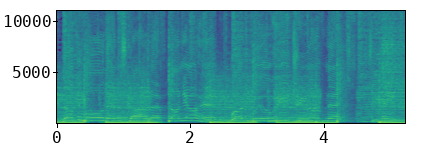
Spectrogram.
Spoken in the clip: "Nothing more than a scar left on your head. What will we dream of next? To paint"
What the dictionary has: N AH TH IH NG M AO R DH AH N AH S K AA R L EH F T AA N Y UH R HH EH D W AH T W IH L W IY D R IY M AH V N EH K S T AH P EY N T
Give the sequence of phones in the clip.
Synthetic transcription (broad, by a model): N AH TH IH NG M AO R DH AH N AH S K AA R L EH F T N Y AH R HH EH D W AH T W IH L W IY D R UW AH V N EH K S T T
